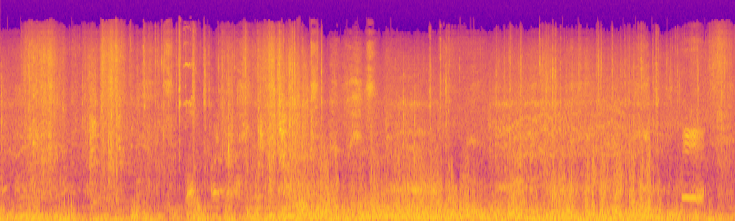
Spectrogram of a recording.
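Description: Wind rumbles loudly against a microphone.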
